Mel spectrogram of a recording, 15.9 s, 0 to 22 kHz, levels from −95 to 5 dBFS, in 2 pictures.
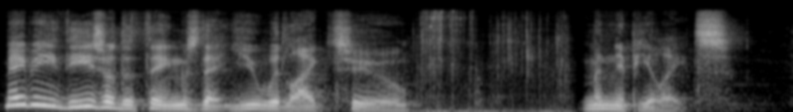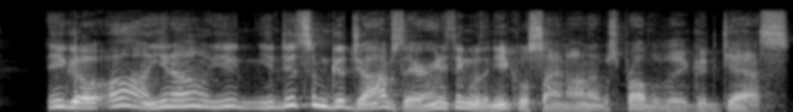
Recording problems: wrong speed, natural pitch; too slow; 0.6 times normal speed
jangling keys; faint; from 4 to 5.5 s; peak 15 dB below the speech

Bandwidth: 14.5 kHz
